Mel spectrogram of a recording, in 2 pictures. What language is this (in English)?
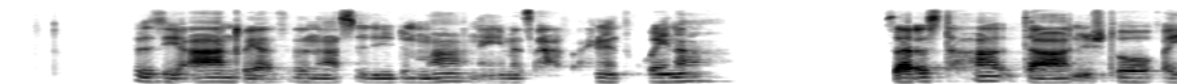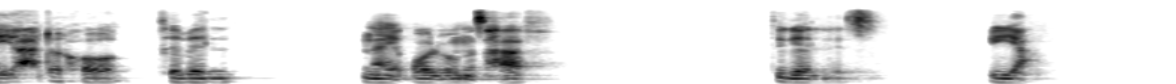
Tigrinya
